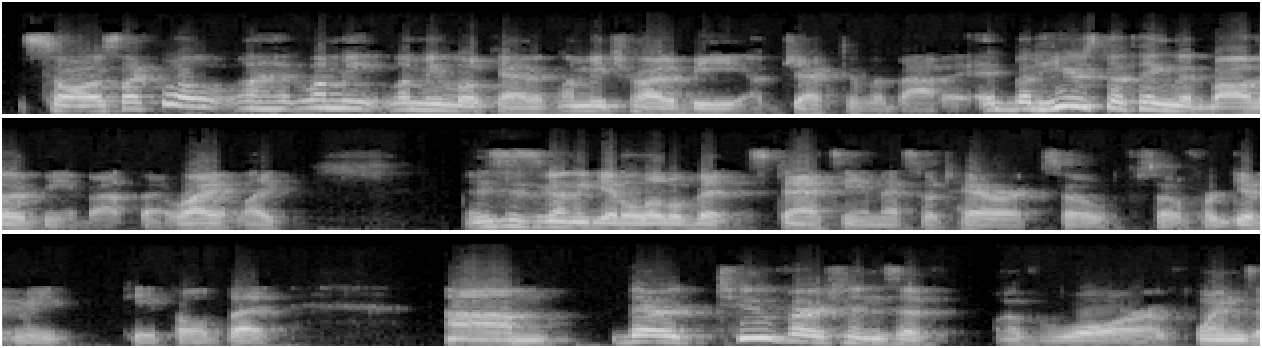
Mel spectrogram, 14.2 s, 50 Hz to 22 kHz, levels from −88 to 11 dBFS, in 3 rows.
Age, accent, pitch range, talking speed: 30-49, American, 115-165 Hz, 245 wpm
